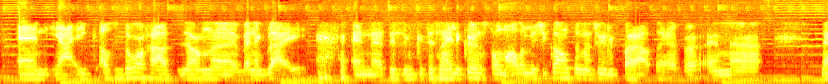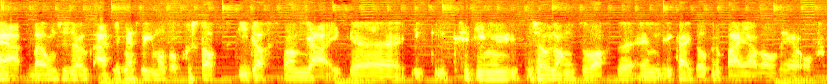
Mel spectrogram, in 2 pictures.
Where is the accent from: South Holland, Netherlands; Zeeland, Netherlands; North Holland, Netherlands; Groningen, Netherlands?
South Holland, Netherlands; Rotterdam; Nou, ik ben van Rotterdam... Na 15 jaar Rotterdam ben ik naar het Brabantse platteland verhuisd.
